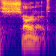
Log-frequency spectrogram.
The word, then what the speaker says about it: Charlotte: but we went to Charlotte so a big Capital C and an H to give us that sh sound and then a r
